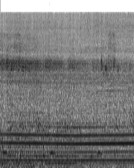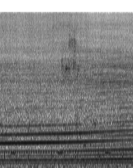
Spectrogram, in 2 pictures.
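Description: Engine running at a steady cruise, heard from inside a moving car, its pitch creeping up slightly near the end as the speed rises, over road noise.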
